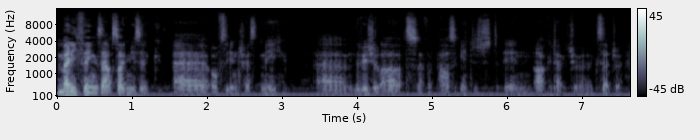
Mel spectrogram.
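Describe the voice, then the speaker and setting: Against noticeable background noise, a man with a very deep, low pitch speaks at a moderate pace with lively intonation and big swings in loudness. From England, Hertfordshire; England. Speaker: composer. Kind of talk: interview monologue. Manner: hesitant, with fillers. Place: studio.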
